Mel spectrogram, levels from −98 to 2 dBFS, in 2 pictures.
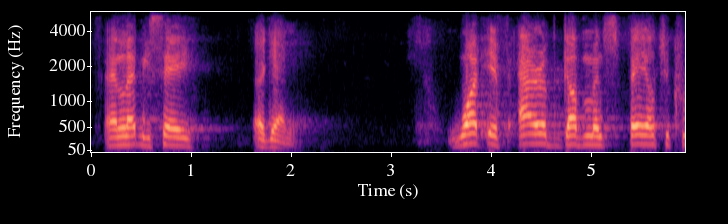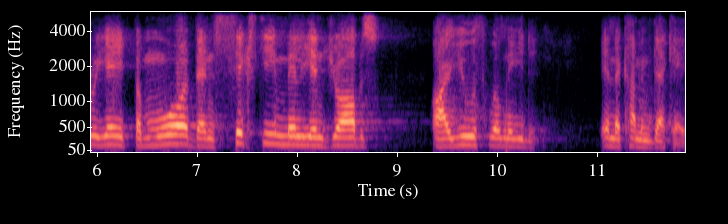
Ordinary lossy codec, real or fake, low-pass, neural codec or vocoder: Opus, 16 kbps; real; 5.4 kHz; none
